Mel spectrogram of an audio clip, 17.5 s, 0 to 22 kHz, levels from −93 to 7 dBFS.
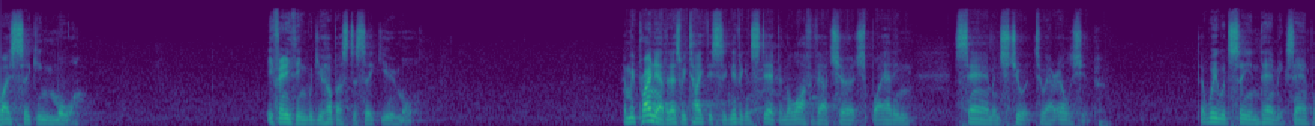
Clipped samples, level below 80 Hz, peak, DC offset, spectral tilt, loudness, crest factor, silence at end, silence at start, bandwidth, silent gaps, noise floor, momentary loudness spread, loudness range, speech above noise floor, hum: under 0.1%; -76 dBFS; -12 dBFS; under 0.1%; -2.5 dB/octave; -38 LUFS; 28 dB; 0 s; 0 s; 16.5 kHz; none; -73 dBFS; 14 LU; 11 LU; 34 dB; none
